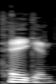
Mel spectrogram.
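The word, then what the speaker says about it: Teigen: the queen of Twitter, Chrissy, and her name is pronounced Tegan. – Tegan. – Not Tegan, it's Tegan.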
